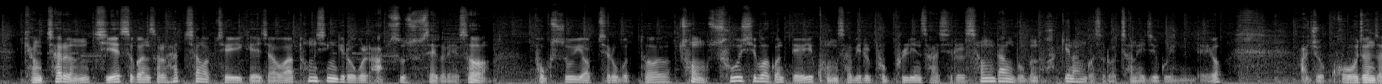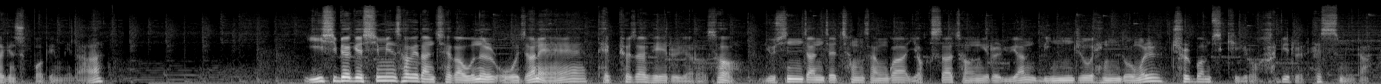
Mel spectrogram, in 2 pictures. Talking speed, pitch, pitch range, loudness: 295 characters per minute, 105 Hz, 90-125 Hz, -22 LUFS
